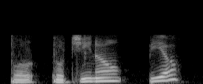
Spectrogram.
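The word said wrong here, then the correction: El Pollito Pío: No. The song is called El Pollito Pio. El Pollito Pio.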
